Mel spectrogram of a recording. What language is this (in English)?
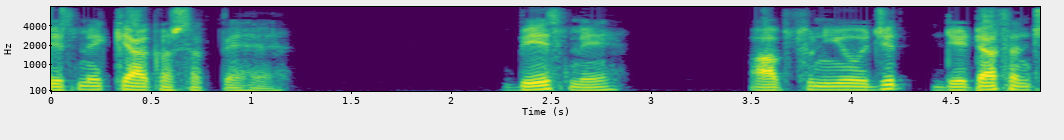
Hindi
